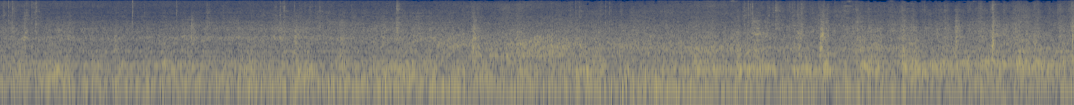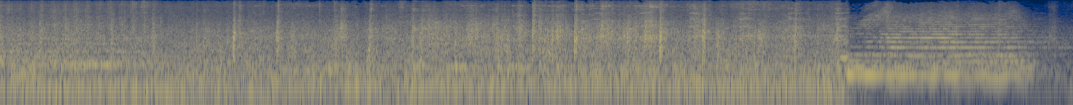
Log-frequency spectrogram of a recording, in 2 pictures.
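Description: Diesel-hauled passenger train passing close by, the locomotive engine running steadily under faint clicking of wheels on rail joints. Near the end the train horn sounds a steady chord of several notes for about two and a half seconds.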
